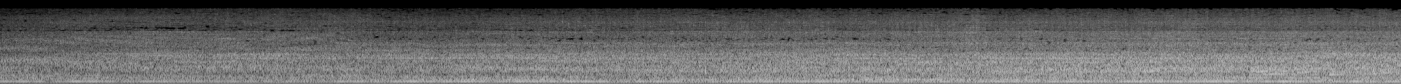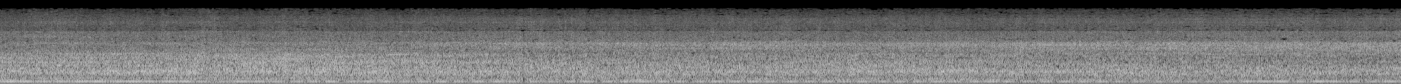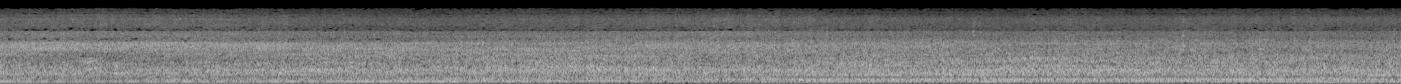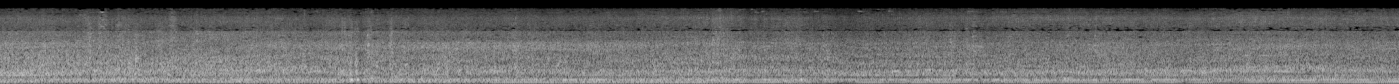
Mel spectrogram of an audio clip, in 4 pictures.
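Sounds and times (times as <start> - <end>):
tractor diesel engines under load: 0.0 - 56.0.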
